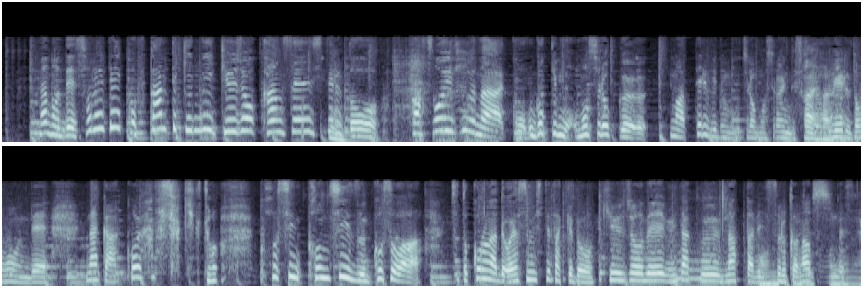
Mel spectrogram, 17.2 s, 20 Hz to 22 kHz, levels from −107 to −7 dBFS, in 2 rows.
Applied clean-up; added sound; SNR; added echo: neural mask model RNNoise.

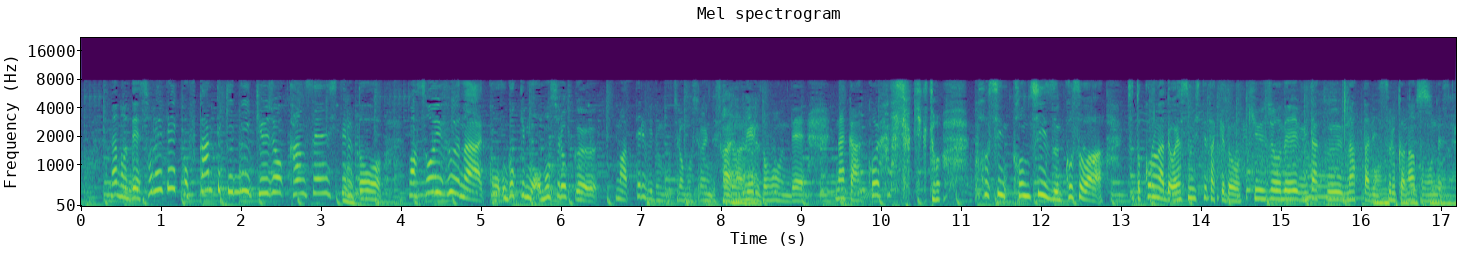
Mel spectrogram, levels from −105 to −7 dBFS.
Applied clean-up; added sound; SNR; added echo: none; none; none; none.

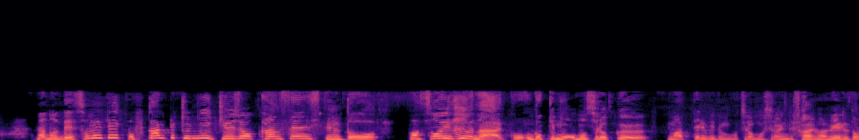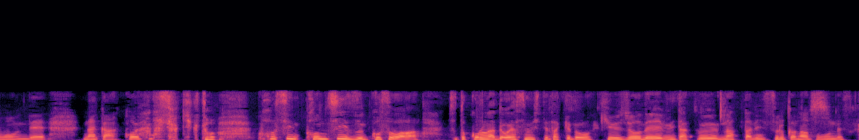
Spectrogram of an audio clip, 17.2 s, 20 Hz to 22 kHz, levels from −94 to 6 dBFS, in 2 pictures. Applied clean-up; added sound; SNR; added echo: neural mask model Resemble Enhance denoiser.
